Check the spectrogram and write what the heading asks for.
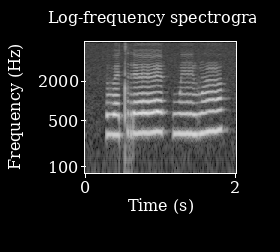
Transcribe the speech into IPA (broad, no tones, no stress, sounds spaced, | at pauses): β ɛ t r ɛː | w ẽː v ə̃ː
